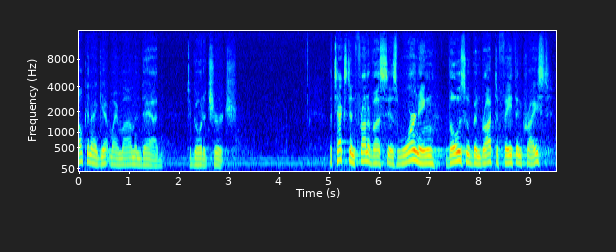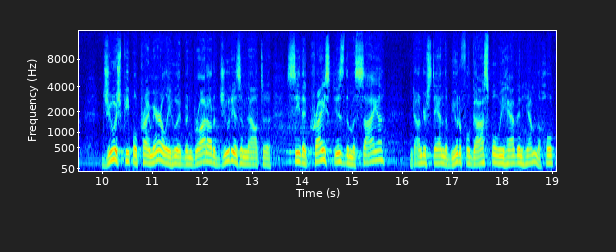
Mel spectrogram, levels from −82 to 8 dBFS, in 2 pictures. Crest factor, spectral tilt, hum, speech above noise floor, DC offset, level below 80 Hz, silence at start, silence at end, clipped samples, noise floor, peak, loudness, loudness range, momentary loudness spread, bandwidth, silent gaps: 20 dB; -5 dB/octave; none; 28 dB; under 0.1%; -68 dBFS; 0 s; 0 s; under 0.1%; -56 dBFS; -8 dBFS; -28 LUFS; 12 LU; 13 LU; 16 kHz; none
